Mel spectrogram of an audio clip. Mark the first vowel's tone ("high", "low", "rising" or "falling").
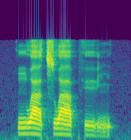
falling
